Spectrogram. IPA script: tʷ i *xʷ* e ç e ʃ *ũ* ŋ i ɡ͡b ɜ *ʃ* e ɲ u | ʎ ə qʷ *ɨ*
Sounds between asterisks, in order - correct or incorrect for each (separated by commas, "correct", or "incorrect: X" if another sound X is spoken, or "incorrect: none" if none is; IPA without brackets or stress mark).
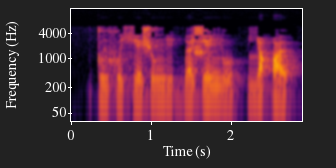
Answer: correct, incorrect: u, incorrect: ɕ, incorrect: ə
